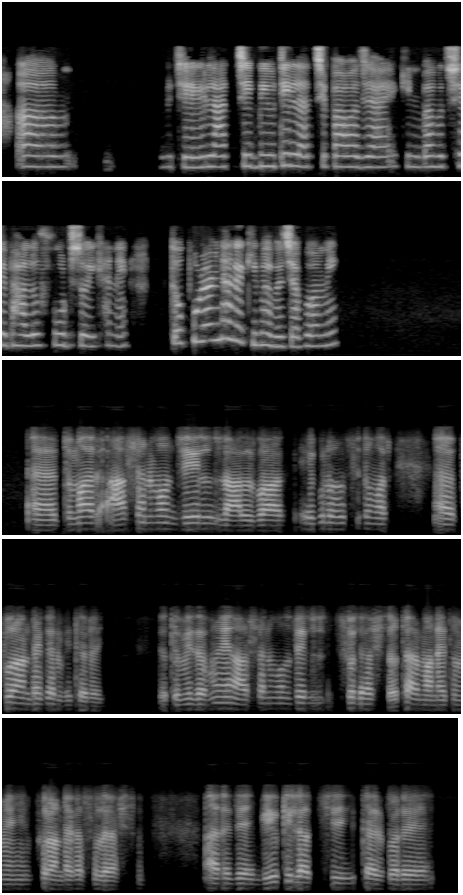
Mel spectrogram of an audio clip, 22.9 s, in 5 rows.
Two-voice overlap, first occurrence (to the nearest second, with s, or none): none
